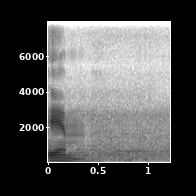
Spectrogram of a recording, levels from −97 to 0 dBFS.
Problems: none marked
